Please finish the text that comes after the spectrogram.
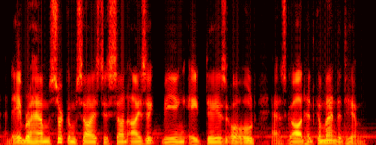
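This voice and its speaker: A man's voice: lowish voice, normal speed, fairly bright tone, soft background music. A man narrating a scripture audiobook in a solemn, formal manner, reading archaic text as a scripted performance.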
